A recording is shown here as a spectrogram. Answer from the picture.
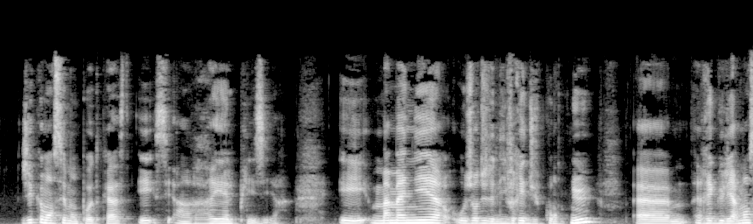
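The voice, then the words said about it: Fast speech, mixed Arabic-French-Canadian accent. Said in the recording (French): “Moi qui parle tellement vite, qui a un accent, arabo-franco-canado weirdo, là, on sait pas trop d'où vient mon accent”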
